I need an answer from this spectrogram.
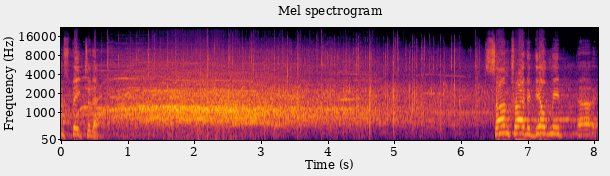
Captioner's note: applause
